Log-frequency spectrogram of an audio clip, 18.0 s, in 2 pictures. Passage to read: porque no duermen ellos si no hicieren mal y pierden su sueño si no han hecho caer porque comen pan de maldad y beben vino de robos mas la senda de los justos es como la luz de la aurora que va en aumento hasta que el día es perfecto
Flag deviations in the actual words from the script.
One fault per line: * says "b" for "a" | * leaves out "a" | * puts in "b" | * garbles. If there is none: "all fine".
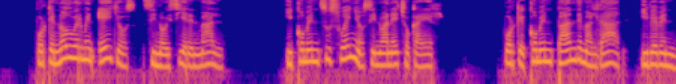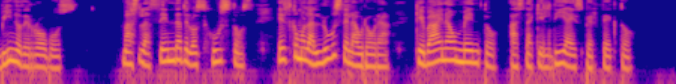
* says "comen" for "pierden"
